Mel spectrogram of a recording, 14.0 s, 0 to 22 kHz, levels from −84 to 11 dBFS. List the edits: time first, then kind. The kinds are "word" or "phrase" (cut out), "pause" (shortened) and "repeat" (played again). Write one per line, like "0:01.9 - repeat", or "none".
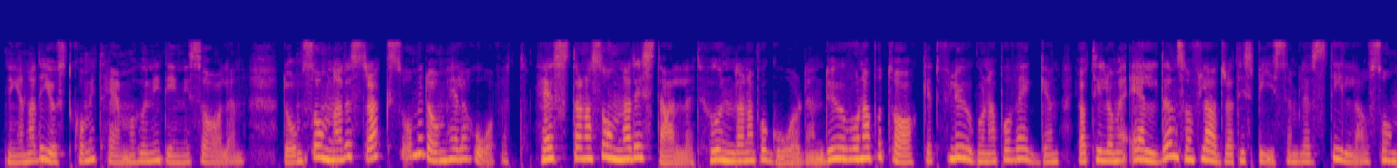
0:05.3 - pause
0:10.7 - pause

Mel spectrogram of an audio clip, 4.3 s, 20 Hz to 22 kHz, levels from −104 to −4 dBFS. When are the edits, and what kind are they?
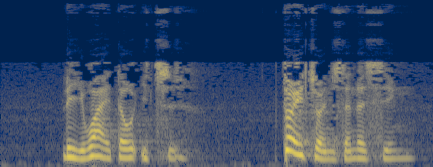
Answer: none

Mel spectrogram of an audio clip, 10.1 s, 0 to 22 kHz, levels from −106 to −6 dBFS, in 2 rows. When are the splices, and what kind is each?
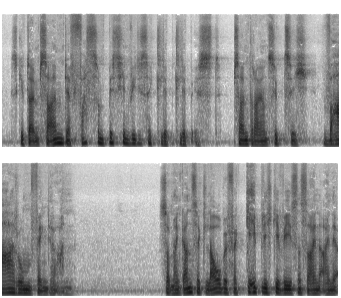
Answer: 0:02.5 - repeat
0:04.7 - pause

